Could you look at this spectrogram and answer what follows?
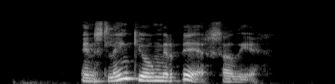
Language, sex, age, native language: Icelandic, male, 30-39, Icelandic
